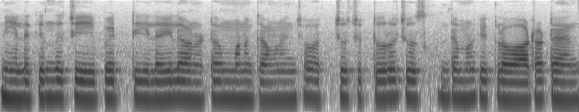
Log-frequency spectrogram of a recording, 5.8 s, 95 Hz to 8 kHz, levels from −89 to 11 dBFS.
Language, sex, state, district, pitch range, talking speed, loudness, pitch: Telugu, female, Andhra Pradesh, Guntur, 160-170 Hz, 155 wpm, -18 LUFS, 165 Hz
